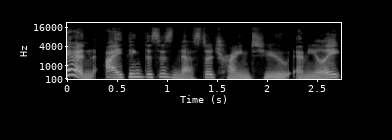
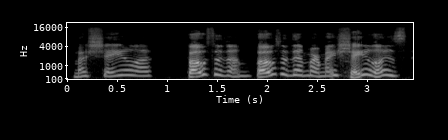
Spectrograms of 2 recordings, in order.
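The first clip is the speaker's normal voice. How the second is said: meme voice; 9 semitones higher than usual. Retold or imitated. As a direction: sing it out like the internet meme. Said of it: "we call it my Shayla 'cause they were quoting someone".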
